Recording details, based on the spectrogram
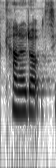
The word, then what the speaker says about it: Cannadox: Canadox, yeah. – Canadox, okay.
